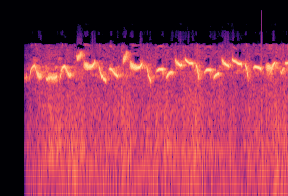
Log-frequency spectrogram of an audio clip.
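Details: Oriental magpie-robin in full song: a continuous run of clear, twisting whistled phrases that rise and fall, each note slurring into the next, delivered roughly once a second with no pauses.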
